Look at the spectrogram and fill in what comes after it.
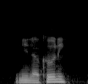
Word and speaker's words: Ni No Kuni: Best role-playing game was Ni No Kuni 2, Revenant Kingdom. Okay. Did I say that right? – Ni No Kuni? – Mm-hmm.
